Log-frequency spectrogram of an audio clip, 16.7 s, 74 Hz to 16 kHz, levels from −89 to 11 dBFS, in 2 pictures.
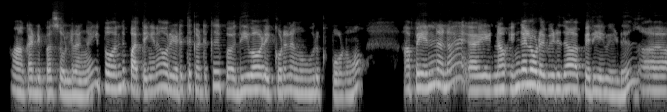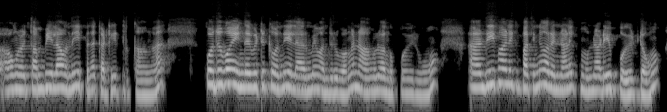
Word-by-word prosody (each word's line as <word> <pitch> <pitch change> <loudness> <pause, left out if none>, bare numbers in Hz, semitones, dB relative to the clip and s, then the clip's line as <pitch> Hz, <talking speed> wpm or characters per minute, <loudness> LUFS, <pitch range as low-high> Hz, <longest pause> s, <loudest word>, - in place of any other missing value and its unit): ஆ, - - -8 0.2
கண்டிப்பா 185 -1 0
சொல்றேங்க. 170 -1 0
இப்போ 245 -2 0
வந்து 235 +4 0
பாத்தீங்கன்னா, 205 +3 -1
ஒரு 215 - 0
எடுத்துக்காட்டுக்கு 215 +2 -3
இப்போ 205 - -2
தீபாவளிக்கு 215 -2 +2
கூட 200 - -1
நாங்க 185 -2 -2
ஊருக்கு 190 0 -5
போனோம். 165 +8 -4 0.6
அப்ப 225 +2 -1
என்னன்னா, 265 +2 +2 0.2
அ - - +4 0.2
என்னோ, 220 +2 +1
எங்களோட 275 +1 +6
வீடு 225 0 +2
தான் 230 -1 +3
பெரிய 200 0 +1
வீடு. 175 0 -1 0.3
அ, - - -3 0.3
அவங்களோட 220 +1 +1
தம்பிலாம் 235 +2 +2
வந்து 225 +3 0
இப்ப 250 - -7
தான் 220 - -7
கட்டிட்ருக்காங்க. 180 -3 -4 0.7
பொதுவா 285 +1 +4
எங்க 245 -1 +4
வீட்டுக்கு 255 +1 -1
வந்து 235 +3 0
எல்லாருமே 205 0 -1
வந்துருவாங்க. 190 +3 -1
நாங்களும் 195 +1 -1
அங்க 175 -2 -3
போயிருவோம். 175 +3 -4 0.5
அ, - - 0 0.2
தீபாவளிக்கு 280 -1 +1
பாத்தீங்கன்னா, 240 +4 +1
ஒரு 245 - +2
2 215 -1 0
நாளைக்கு 230 0 -3
முன்னாடியே 210 +3 0
போயிட்டோம். 175 +3 0
215 Hz, 170 wpm, -23 LUFS, 190-240 Hz, 0.7 s, எங்களோட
